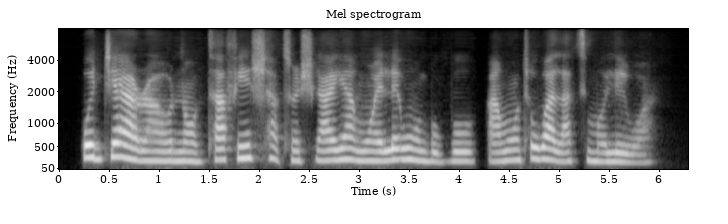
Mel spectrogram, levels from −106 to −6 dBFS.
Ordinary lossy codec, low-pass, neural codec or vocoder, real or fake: none; none; codec, 16 kHz, about 1 kbps, DyCAST, with the encoder's durations; fake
